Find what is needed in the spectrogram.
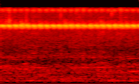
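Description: Near silence: room tone with one faint, steady high-pitched whine.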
